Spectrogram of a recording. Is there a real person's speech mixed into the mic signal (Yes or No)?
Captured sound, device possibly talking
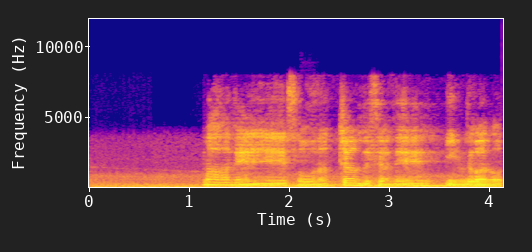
Yes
